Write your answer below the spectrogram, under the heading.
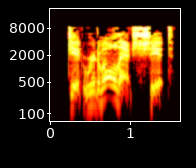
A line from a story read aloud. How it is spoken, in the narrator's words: Hank growled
